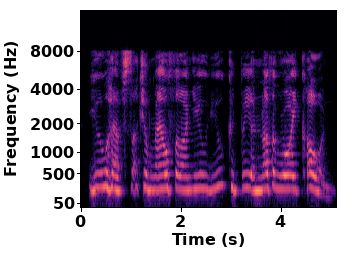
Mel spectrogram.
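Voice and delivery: ordinary talk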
